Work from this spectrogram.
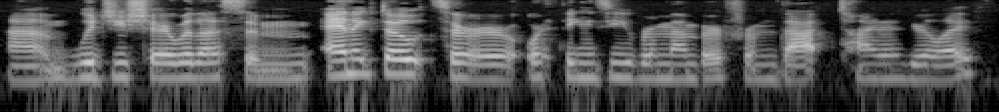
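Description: A woman's voice: mid-range voice, level tone, normal speed, gravelly, no echo. Crackly-voiced woman interviewer, closely recorded. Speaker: podcast interviewer. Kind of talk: prepared, conversational interview questions.

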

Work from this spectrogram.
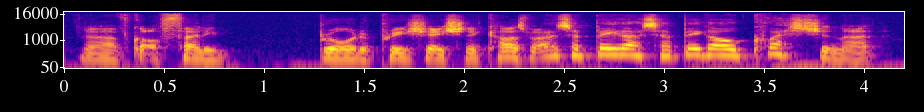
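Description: A man's voice: medium pitch, animated, fast. Man in his forties, mid-range voice, jokey podcast co-host. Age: 40s. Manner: jokey, self-deprecating, trips over words. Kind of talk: casual chat.

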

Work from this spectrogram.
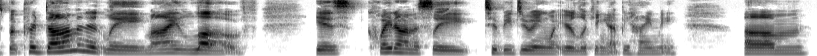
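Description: Lively laughing middle-aged woman. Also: lowish voice. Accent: Boston, mostly lost. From New England. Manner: animated, laughs often, with pauses and restarts. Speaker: guest artist. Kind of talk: casual interview chat. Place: home studio in front of her paintings.

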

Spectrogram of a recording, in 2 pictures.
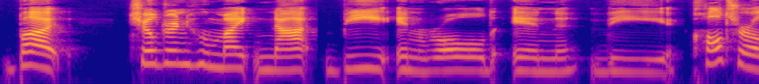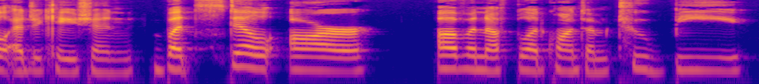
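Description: A woman's voice: mid-range voice, fairly even intonation, slow, bright, forceful tone, no room sound, clean studio sound. A woman hosting a casual podcast chat, emphatic and blunt, with the odd swear word. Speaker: podcast host.

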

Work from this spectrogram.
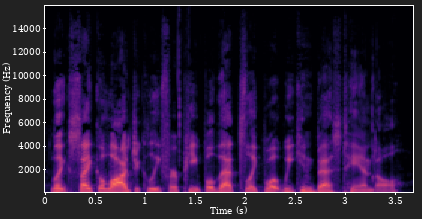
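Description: A woman's voice: lowish voice, moderate pace, a bit bright, no echo. Musing woman co-host, dry sound. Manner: musing, hedging with fillers. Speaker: podcast co-host. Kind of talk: casual chat.

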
